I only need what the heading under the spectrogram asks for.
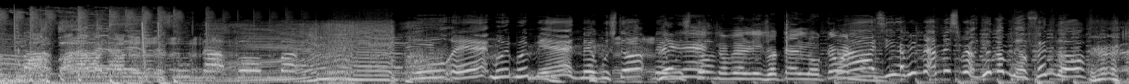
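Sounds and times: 
laughter: 0:00.3 - 0:07.2, 0:09.2 - 0:11.2
cow mooing: 0:01.9 - 0:04.2
speech: 0:05.3 - 0:11.2.

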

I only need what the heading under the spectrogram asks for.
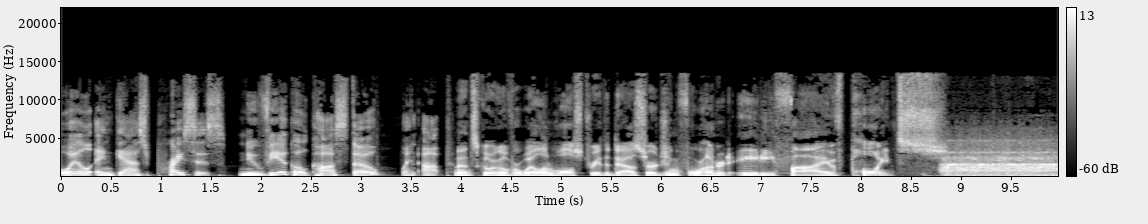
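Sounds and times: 
speech: 0:00.0 - 0:09.9
police sirens of a motorcade arriving in New York City: 0:08.7 - 0:09.9.

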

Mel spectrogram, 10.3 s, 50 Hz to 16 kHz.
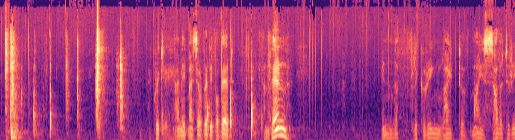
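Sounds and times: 
heavy door to a room thudding shut: 0:00.1 - 0:00.5
speech: 0:03.1 - 0:05.9, 0:07.6 - 0:10.2.

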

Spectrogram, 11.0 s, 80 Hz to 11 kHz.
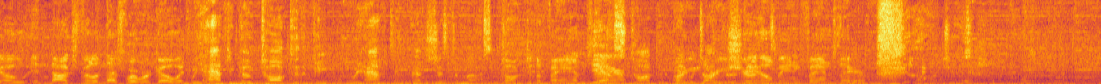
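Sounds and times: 
low rumble: 0:00.0 - 0:10.9
speech: 0:00.1 - 0:09.8
person sneezing onto a steering wheel: 0:08.8 - 0:09.3
laughter: 0:08.8 - 0:09.9.

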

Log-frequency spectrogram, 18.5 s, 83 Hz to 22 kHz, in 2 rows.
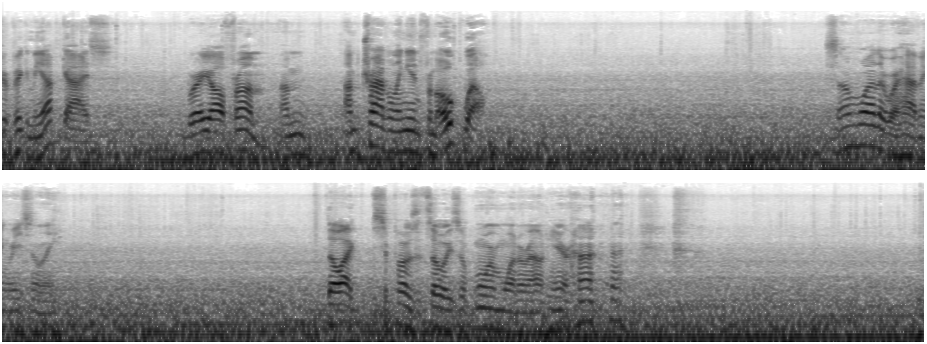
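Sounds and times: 
car interior road rumble: 0:00.0 - 0:18.4
speech: 0:00.1 - 0:01.2, 0:01.8 - 0:05.0, 0:08.3 - 0:10.0, 0:12.5 - 0:16.1
man laughing: 0:14.8 - 0:16.2.

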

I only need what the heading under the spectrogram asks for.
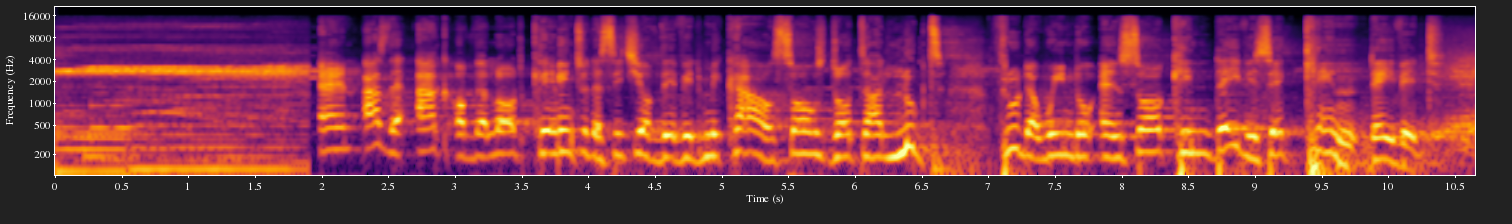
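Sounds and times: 
loud shrill whistle blast: 0:00.0 - 0:02.3
speech: 0:02.1 - 0:10.6.

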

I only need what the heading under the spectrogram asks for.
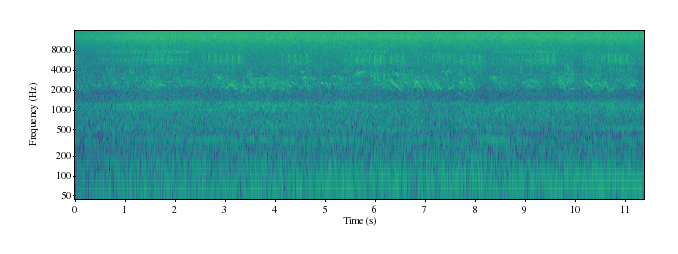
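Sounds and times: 
distant interstate highway traffic at dawn: 0:00.0 - 0:11.3.

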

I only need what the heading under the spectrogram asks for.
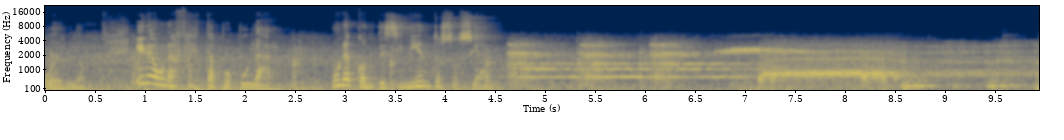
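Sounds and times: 
speech: 0:00.0 - 0:04.7
rail noise: 0:00.0 - 0:09.9
train rumbling past: 0:00.0 - 0:09.9
train horn long sustained blasts: 0:04.6 - 0:08.6.

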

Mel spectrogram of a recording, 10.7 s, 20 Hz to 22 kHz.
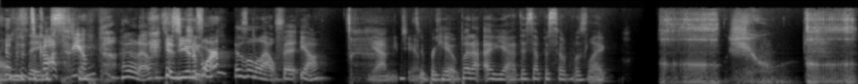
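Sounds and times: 
speech: 0:00.2 - 0:10.2
person snoring: 0:08.2 - 0:10.7.

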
